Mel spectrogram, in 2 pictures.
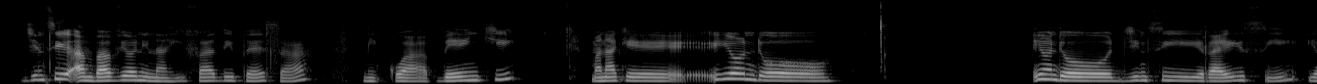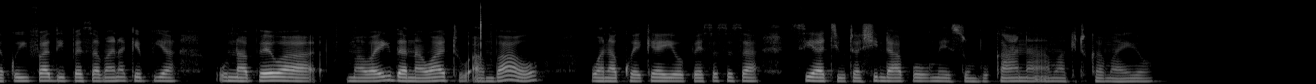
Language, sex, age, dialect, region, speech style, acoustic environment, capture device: Swahili, female, 25-34, Kenya - Nairobi Sheng-influenced, Kenya, relaxed, nature, mobile / Linux / Chrome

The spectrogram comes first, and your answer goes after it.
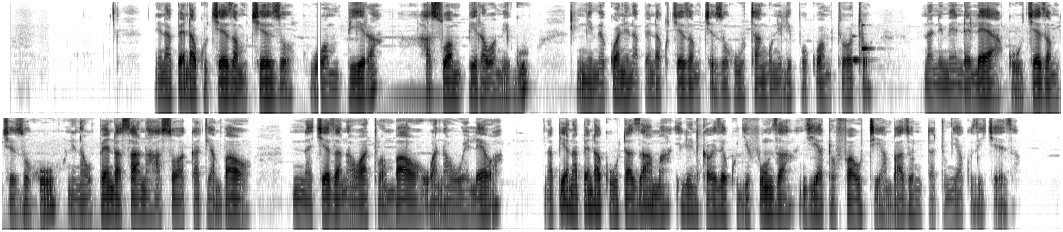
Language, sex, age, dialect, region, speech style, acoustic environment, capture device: Swahili, male, 25-34, Kenya - Nairobi Sheng-influenced, Kenya, happy, silence, mobile / Linux / Chrome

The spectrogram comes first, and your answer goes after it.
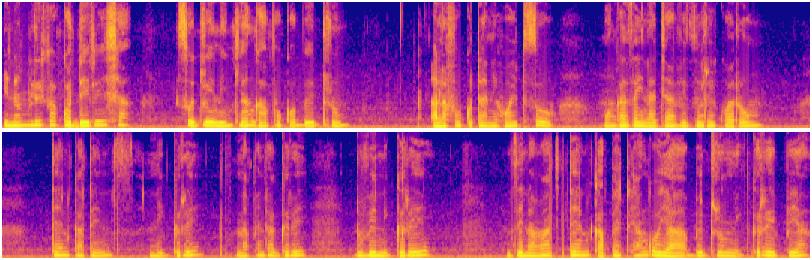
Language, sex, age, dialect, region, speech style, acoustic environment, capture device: Swahili, female, 25-34, Kenya - Nairobi Sheng-influenced, Kenya, happy; relaxed; focused, silence, mobile / Linux / Chrome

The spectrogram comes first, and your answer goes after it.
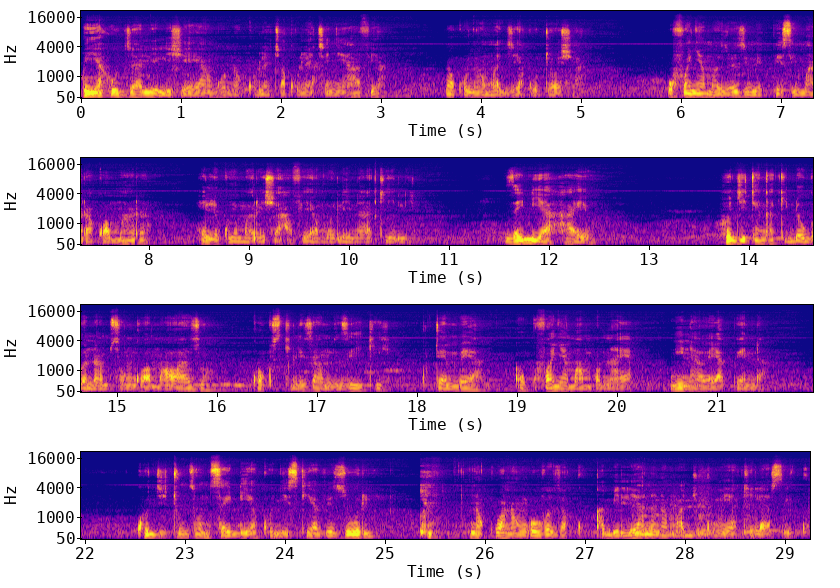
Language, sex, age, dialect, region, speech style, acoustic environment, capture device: Swahili, male, 25-34, Kenya - Nairobi Sheng-influenced, Kenya, relaxed; focused, nature; music; people talking, mobile / Linux / Chrome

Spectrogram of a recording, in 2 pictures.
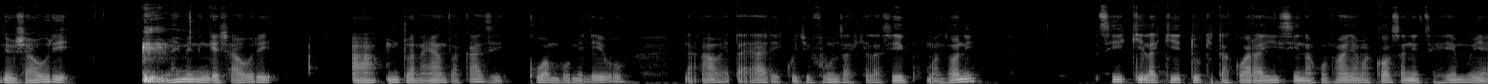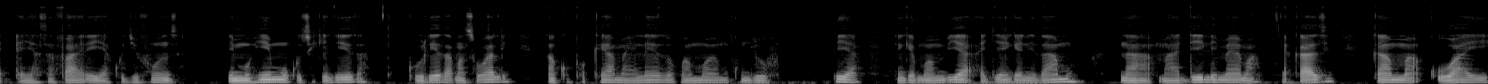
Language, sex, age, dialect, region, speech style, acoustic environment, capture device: Swahili, male, 25-34, Kenya - Mombasa, Kenya, anxious, nature; silence, mobile / Linux / Chrome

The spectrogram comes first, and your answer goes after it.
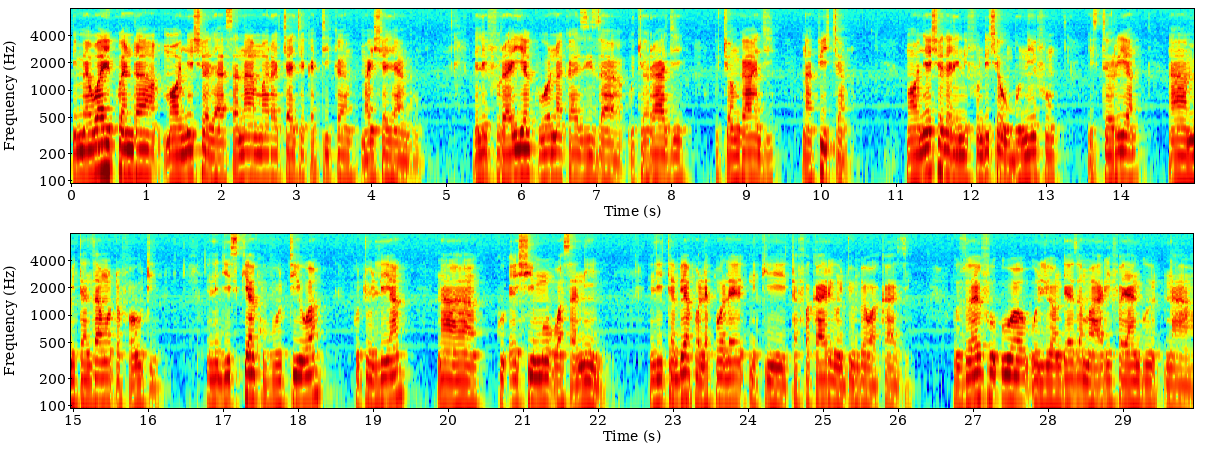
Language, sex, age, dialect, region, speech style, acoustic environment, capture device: Swahili, male, 25-34, Kenya - Nairobi Sheng-influenced, Kenya, relaxed; focused, people talking; music, desktop / Windows / Chrome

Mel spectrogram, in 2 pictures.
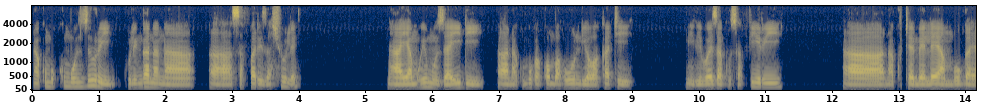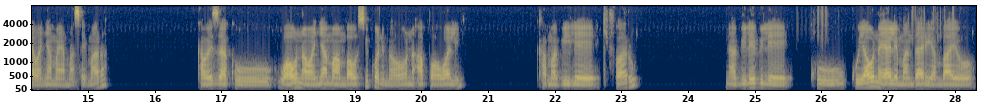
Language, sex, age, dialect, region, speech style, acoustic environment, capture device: Swahili, male, 35-44, Kenya - Nairobi Sheng-influenced, Kenya, relaxed, silence, desktop / Windows / Chrome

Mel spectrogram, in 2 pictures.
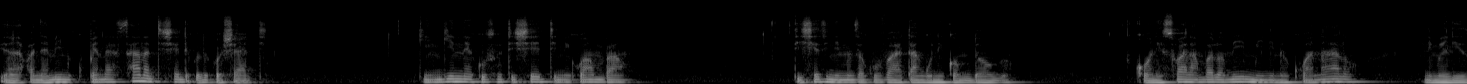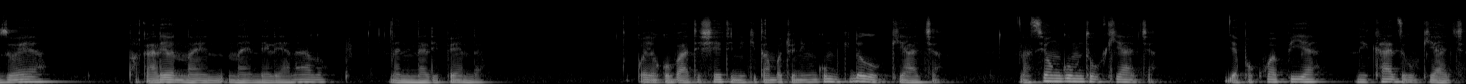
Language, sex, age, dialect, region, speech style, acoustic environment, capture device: Swahili, male, 18-24, Tanzania - Dar es Salaam, Tanzania, happy; excited, nature; silence, mobile / Linux / Chrome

